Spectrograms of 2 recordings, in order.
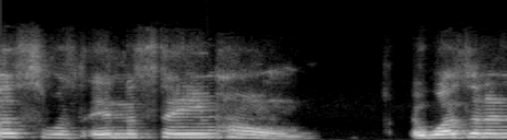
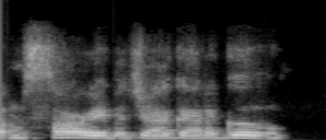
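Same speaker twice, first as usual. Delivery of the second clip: put-on tearful crying voice, lower pitch; 5 semitones lower than usual. Retelling the mother's words at the van: imitating mom crying. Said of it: "my mom was just crying like".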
